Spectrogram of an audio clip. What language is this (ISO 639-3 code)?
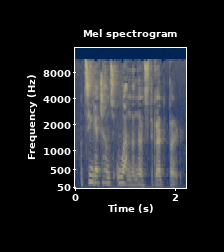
cym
